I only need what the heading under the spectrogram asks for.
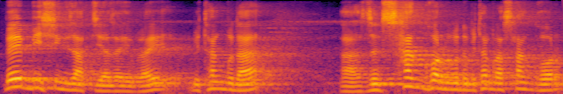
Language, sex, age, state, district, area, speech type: Bodo, male, 45-60, Assam, Baksa, urban, spontaneous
